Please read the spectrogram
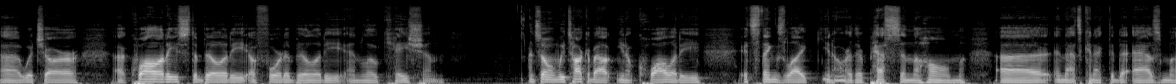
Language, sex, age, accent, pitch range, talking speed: English, male, 30-49, American, 95-105 Hz, 180 wpm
